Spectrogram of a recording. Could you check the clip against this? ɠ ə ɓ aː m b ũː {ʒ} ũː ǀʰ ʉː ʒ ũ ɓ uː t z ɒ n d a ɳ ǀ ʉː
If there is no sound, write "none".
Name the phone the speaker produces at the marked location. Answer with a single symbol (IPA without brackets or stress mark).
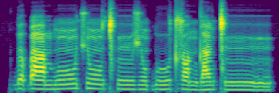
t͡ʃ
